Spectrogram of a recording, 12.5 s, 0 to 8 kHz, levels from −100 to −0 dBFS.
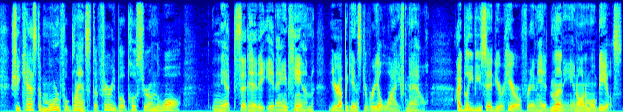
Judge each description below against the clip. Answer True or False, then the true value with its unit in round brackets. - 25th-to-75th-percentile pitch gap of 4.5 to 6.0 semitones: True (4.8 semitones)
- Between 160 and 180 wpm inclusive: True (175 wpm)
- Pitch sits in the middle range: False (125 Hz)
